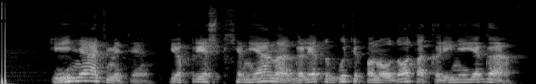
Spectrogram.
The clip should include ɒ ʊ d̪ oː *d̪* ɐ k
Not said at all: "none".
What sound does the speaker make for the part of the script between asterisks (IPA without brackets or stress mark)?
t̪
